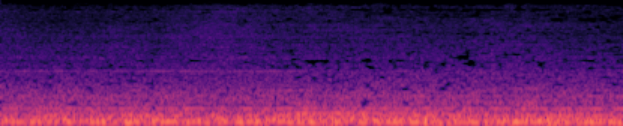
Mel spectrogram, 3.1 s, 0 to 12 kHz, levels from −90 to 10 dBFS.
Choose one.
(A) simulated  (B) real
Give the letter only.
B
